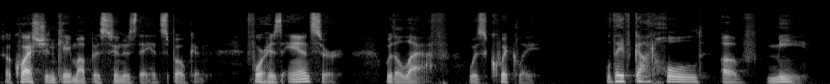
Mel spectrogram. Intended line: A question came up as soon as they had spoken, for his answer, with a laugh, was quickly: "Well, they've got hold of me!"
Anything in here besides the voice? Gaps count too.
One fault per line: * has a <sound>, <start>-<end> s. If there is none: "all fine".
all fine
